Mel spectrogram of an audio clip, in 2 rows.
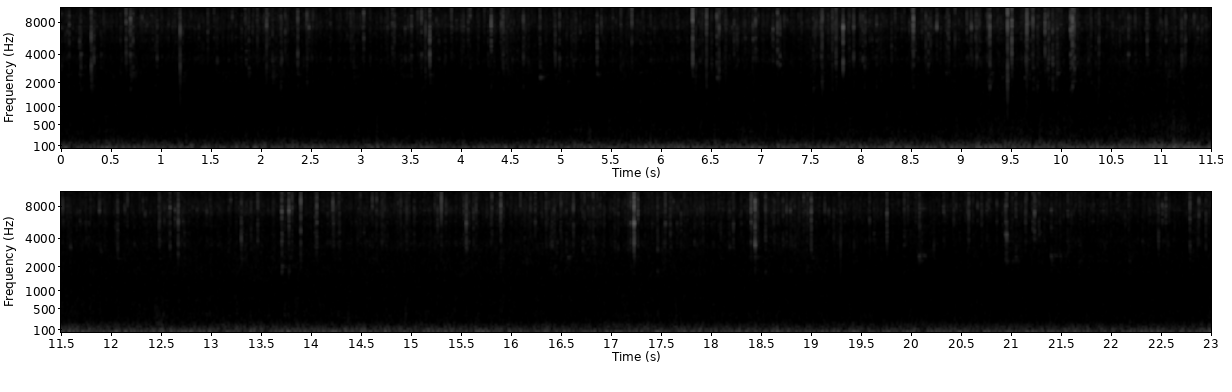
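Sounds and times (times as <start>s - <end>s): fire crackling: 0.0s - 23.0s.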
